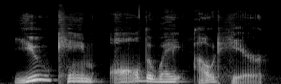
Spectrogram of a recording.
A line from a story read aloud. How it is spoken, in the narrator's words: Riley said, slowly, like she was working it out as she said it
